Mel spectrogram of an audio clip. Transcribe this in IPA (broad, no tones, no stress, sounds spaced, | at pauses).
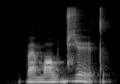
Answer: p æ m ɑ w d͡ʑ e t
